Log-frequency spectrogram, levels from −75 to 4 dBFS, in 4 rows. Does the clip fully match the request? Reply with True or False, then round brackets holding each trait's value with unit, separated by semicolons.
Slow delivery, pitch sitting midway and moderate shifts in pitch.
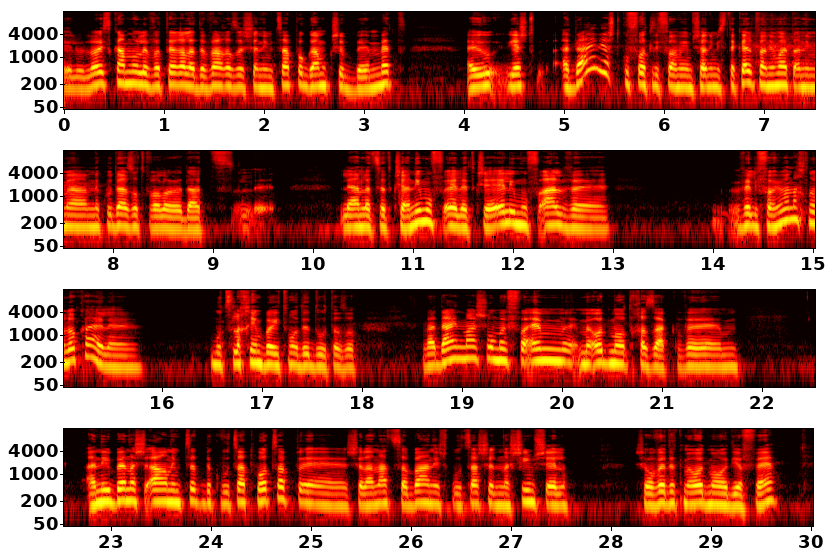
False (130 wpm; 175 Hz; 3.9 semitones)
